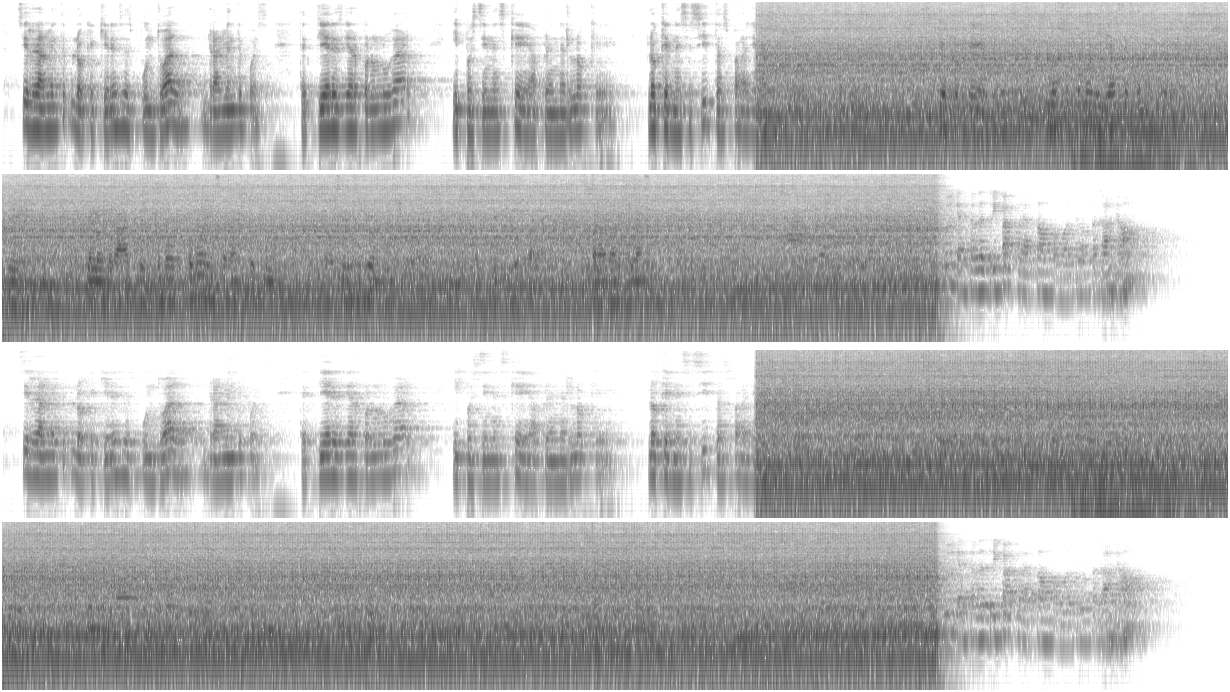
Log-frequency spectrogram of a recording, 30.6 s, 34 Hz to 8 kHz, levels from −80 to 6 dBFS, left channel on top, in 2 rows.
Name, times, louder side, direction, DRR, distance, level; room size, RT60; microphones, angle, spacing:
voice 1, 0.2-5.1 5.6-7.7 8.1-10.1 10.4-10.9 11.7-15.0 15.3-18.9 19.3-22.1 22.7-23.7, left 5 dB, 80° left, 10 dB, 0.3 m, -33 dB
sound 1, 9.4-27.0, right 2 dB, 20° right, 0.3 m, -26 dB
sound 2, 13.4-16.1, right 1 dB, 65° right, 0.8 m, -37 dB
voice 2, 25.1-26.8 27.1-29.6, left 2 dB, 35° left, -4 dB, 2.0 m, -40 dB
9.2 x 3.8 x 6.6 m, 1.4 s
head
